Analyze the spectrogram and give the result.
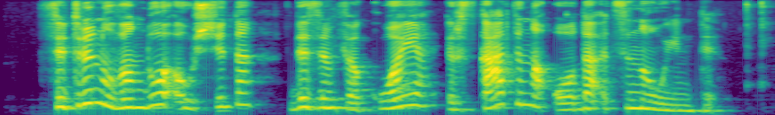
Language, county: Lithuanian, Utena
